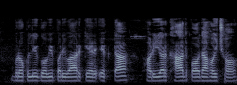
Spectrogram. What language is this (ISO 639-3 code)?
mai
